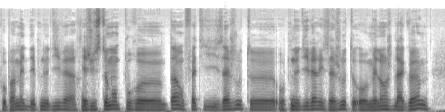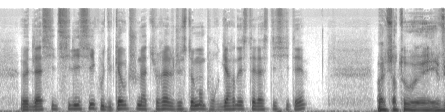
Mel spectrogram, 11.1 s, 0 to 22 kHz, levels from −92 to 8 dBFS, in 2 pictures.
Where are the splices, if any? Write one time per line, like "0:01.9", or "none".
0:01.0
0:02.1
0:10.2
